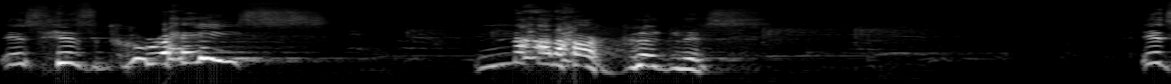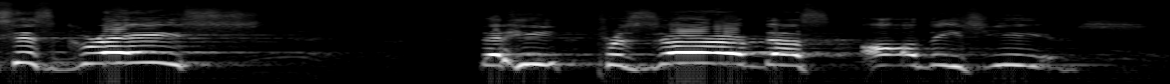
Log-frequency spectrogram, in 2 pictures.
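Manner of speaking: slow, drawn-out stress on grace; preacher dwelling on grace; slow preaching. Acted. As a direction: lean hard into each grace.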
